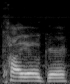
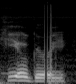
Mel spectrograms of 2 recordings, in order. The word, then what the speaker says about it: Kyogre: also have cool kyogre it's pronounced kyogre not kyogri not whatever whatever or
